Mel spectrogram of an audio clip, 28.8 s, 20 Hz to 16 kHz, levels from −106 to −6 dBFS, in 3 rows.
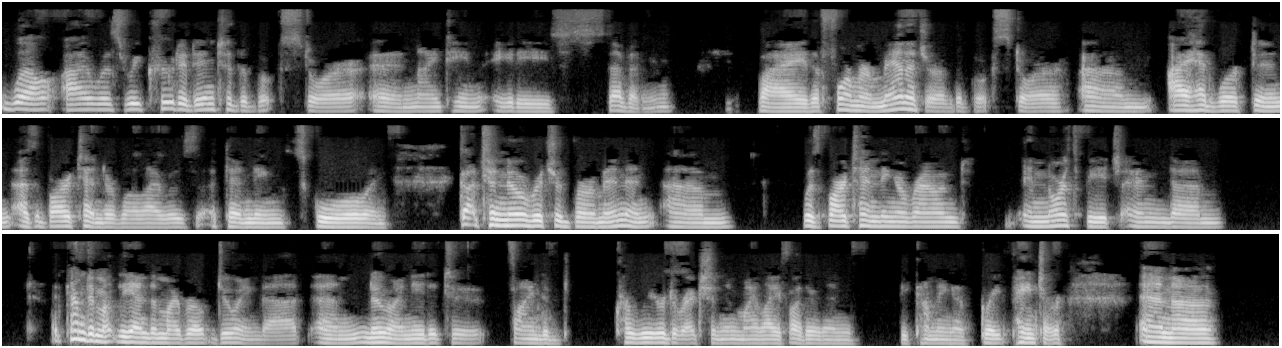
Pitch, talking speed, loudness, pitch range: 140 Hz, 155 wpm, -23 LUFS, 130-160 Hz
